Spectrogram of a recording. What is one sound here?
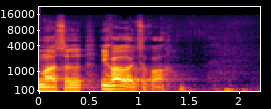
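A man speaks calmly into a microphone in a large room.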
